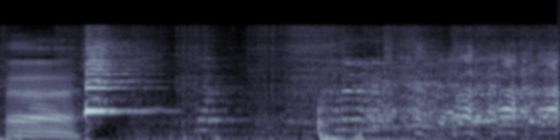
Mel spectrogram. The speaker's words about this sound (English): That's the rule. You hear a honk, no matter where it is, you got a minute.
